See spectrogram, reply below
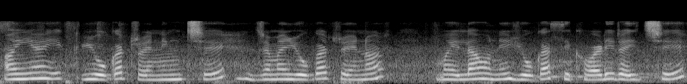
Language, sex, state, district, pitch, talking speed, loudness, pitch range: Gujarati, female, Gujarat, Gandhinagar, 240 Hz, 115 wpm, -15 LUFS, 225-260 Hz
